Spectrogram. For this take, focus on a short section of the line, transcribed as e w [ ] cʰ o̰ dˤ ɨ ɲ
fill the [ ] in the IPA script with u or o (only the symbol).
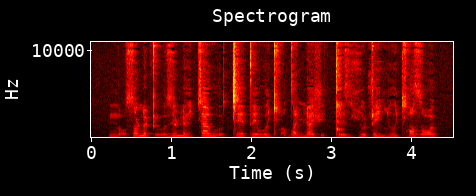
o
